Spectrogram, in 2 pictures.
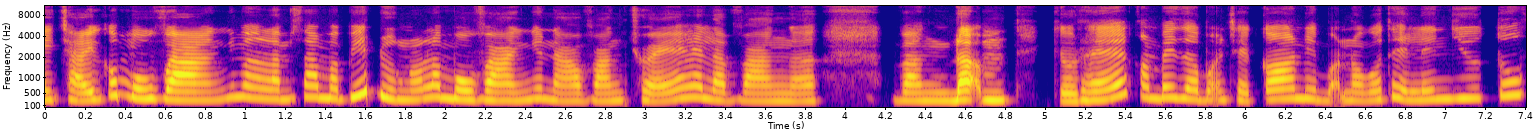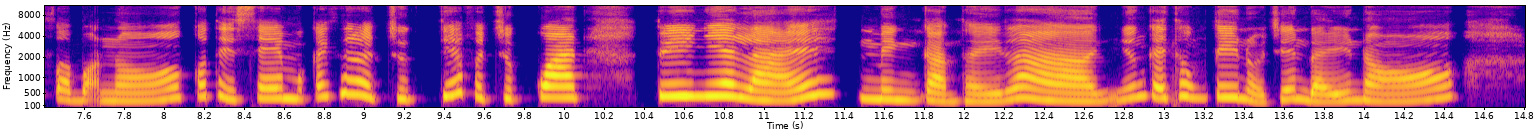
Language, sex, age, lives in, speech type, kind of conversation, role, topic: Vietnamese, female, 20-24, Japan, conversation, podcast, guest, Bạn bắt đầu tò mò về điều gì khi còn nhỏ nhỉ?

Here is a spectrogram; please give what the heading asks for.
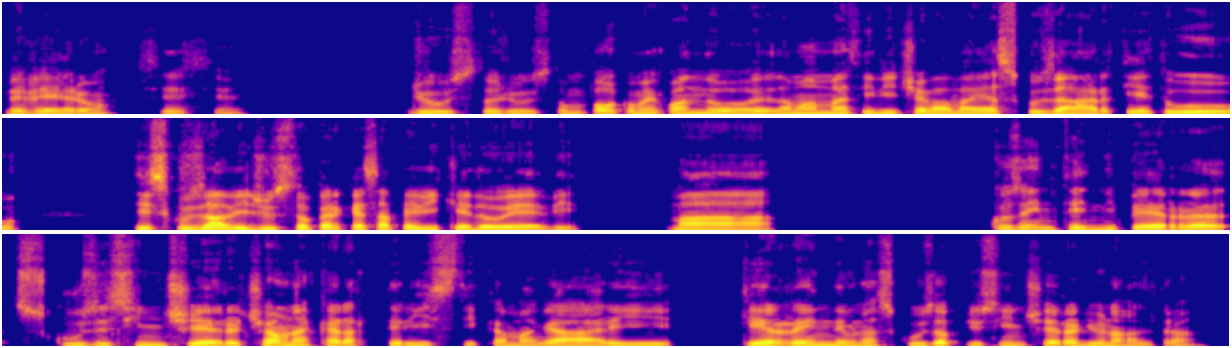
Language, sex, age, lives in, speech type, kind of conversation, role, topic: Italian, male, 18-19, Italy, conversation, podcast, host, Che ruolo hanno le scuse sincere nella fiducia?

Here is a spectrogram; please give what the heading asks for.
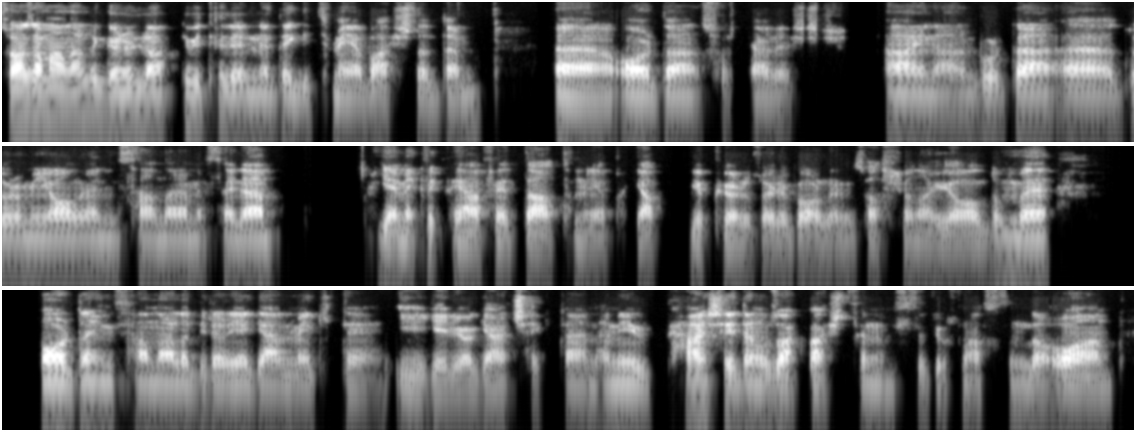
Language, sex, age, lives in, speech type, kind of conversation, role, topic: Turkish, male, 25-29, Spain, conversation, unstructured, none, Stresle başa çıkmanın en etkili yolları nelerdir?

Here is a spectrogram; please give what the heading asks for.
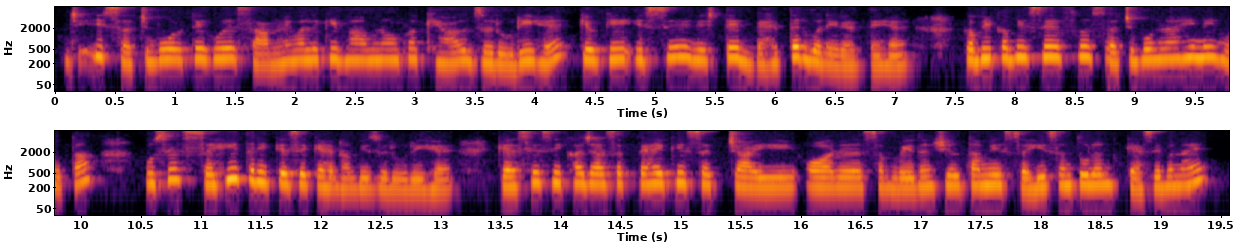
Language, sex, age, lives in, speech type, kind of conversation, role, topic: Hindi, female, 35-39, India, read, expert-assistant, asker, सच्चाई बोलने के क्या लाभ हैं?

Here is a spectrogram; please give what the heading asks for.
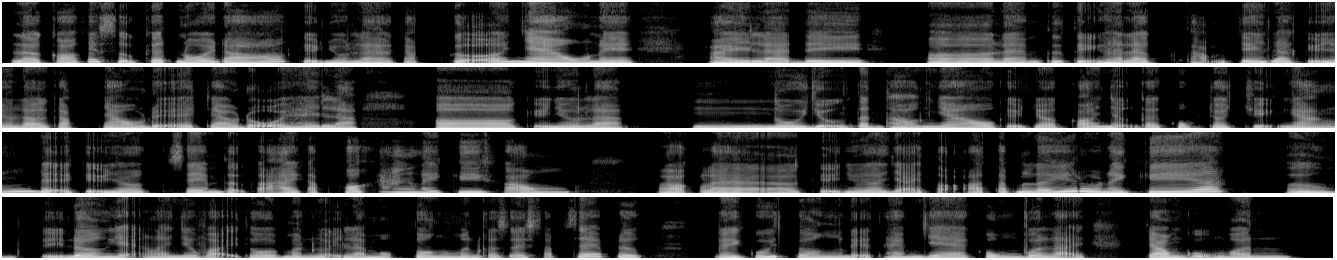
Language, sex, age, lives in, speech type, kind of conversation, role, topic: Vietnamese, female, 25-29, Vietnam, conversation, advice, user, Làm sao để kết nối với cộng đồng và cảm thấy mình có ích?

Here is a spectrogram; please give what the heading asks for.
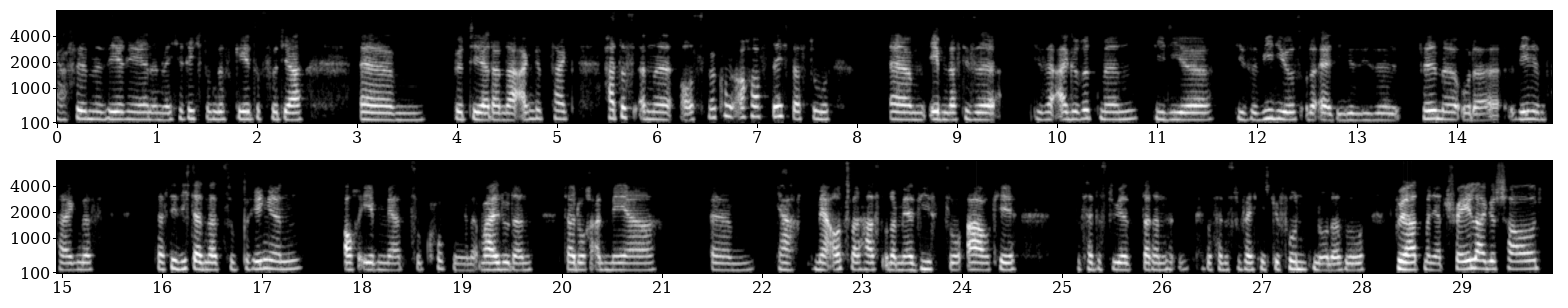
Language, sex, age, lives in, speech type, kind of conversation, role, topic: German, female, 30-34, Germany, conversation, podcast, host, Wie hat Streaming dein Filmverhalten ganz ehrlich verändert?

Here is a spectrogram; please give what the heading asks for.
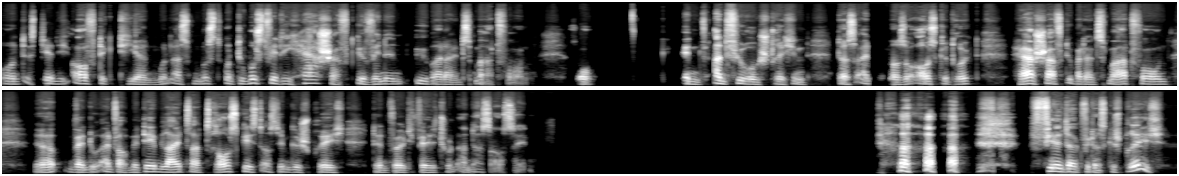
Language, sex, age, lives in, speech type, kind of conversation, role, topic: German, male, 65-69, Germany, conversation, podcast, host, Wie bestimmt dein Smartphone deinen Alltag?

